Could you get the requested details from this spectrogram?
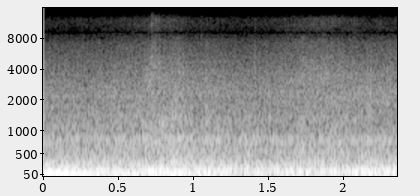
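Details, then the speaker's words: Mk1 Mazda MX5 after new header and downpipe fitted: deep, uneven, bubbly, rattly exhaust burble with a lumpy pulse; misfire suspected to remain, owner suspects rocker cover gaskets sucking air. "I think it's still got a bit of a misfire. It doesn't sound right. No, it doesn't sound right. It sounds very rattly as well. Yeah, I think that's the misfire. The rattly sound is the misfire, I reckon."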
